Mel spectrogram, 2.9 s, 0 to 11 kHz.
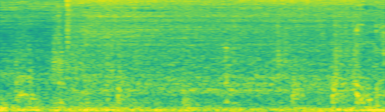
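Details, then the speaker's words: Nissan R32 Skyline intake pressure-tested after fitting intercooler piping, engine off: thin steady high hiss of a small boost leak, suspected through the throttle body or idle control valve, possibly manifold or gasket; not confirmed. "It's hard to say what it is. Get your ear on it. I can hear it. It's like down here. So it's just leaking through the throttle."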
